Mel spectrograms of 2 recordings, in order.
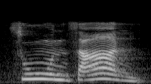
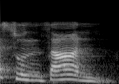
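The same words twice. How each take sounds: First: सुनसान said very slowly as the mistake; slow demo of the wrong सुनसान; सुनसान drawn out as the error; wrong pronunciation. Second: सुनसान said plainly as the right form; careful correct सुनसान; correct pronunciation. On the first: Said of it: "ये भी शब्द गलत है". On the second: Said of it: "इसका सही शब्द है". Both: Shown as a demonstration.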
